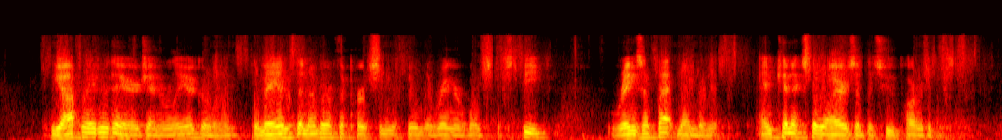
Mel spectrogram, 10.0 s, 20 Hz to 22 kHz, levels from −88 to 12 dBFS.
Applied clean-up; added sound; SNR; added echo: neural separator model SepFormer DNS4.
